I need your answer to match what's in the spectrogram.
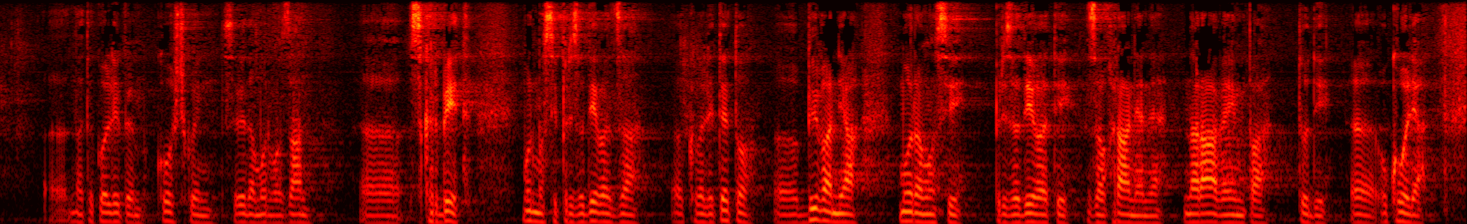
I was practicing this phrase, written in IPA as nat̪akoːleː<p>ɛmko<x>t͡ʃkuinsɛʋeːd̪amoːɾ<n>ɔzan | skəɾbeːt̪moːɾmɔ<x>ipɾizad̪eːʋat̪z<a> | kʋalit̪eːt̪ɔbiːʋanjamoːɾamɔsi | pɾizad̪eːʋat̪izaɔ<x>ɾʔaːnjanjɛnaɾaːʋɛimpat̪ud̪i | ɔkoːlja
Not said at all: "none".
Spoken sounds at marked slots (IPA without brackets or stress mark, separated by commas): p, ʃ, m, s, a, x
